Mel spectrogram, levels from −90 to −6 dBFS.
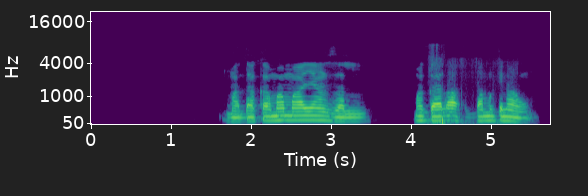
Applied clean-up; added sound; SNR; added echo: neural mask model DeepFilterNet 3.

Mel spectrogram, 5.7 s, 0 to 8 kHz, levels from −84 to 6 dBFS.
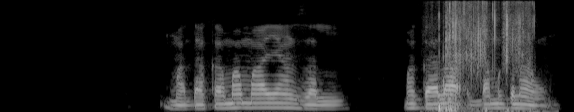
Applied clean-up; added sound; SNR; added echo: none; Crumpling, crinkling; -2 dB; none.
